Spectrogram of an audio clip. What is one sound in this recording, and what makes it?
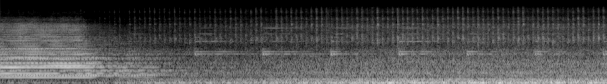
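A diesel locomotive rumbles past.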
